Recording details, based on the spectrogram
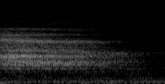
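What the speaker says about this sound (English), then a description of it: "breathing out." A single soft exhale during a gentle chair yoga session, a quiet breathy sigh that fades out over about a second and a half.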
